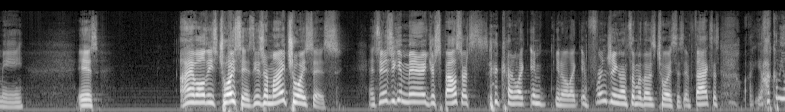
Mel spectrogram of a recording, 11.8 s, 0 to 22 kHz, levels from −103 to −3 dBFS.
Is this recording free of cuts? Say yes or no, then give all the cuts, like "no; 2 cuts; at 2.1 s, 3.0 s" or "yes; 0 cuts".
yes; 0 cuts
